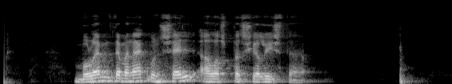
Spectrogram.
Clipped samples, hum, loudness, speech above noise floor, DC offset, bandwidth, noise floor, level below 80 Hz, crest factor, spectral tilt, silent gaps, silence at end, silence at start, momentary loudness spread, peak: under 0.1%; none; -16 LUFS; 59 dB; under 0.1%; 11.5 kHz; -74 dBFS; -50 dBFS; 16 dB; -6.5 dB/octave; none; 0.45 s; 0.05 s; 21 LU; -2 dBFS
